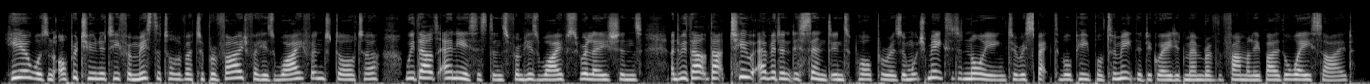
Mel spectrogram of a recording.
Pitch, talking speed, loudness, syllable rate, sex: 240 Hz, 205 wpm, -17 LUFS, 6.6 syllables/s, female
